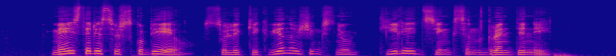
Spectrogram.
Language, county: Lithuanian, Telšiai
